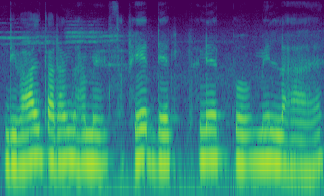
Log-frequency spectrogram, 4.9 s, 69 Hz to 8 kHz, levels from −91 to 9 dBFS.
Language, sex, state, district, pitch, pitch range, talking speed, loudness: Hindi, male, Delhi, New Delhi, 155 Hz, 150-160 Hz, 125 wpm, -14 LUFS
